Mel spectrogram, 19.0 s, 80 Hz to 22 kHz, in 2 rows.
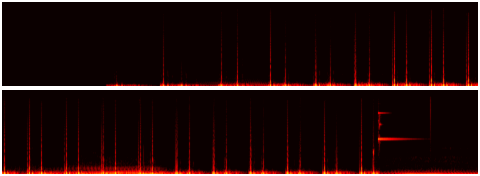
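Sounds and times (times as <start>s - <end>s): low throbbing drone: 9.6s - 14.2s, 16.6s - 19.0s.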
